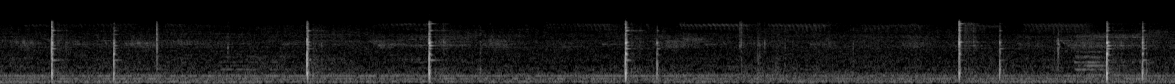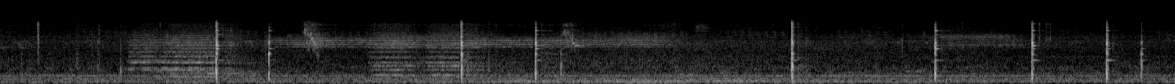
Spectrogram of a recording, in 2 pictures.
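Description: A butcher's knife chopping goat meat and fat on a wooden tree-stump block: sharp single chops at an uneven pace, one every second or two, each blade stroke hitting the wood.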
